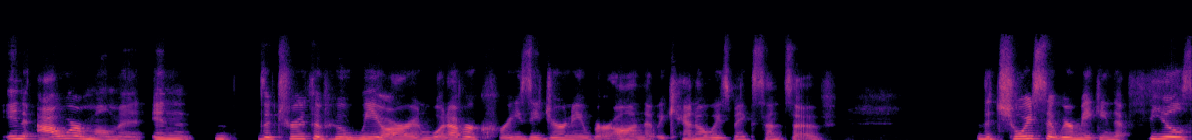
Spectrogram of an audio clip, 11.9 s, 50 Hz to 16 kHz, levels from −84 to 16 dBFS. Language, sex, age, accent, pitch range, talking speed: English, female, 20-39, American, 195-245 Hz, 150 wpm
